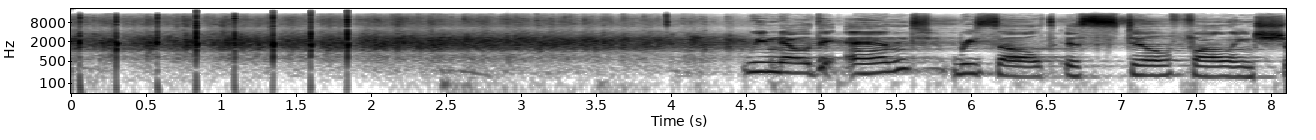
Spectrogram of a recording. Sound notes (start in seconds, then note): 1.5 applause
